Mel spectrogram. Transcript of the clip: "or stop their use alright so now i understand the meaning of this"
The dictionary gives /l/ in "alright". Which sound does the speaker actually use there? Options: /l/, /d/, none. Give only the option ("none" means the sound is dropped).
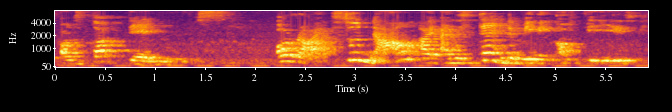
/l/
